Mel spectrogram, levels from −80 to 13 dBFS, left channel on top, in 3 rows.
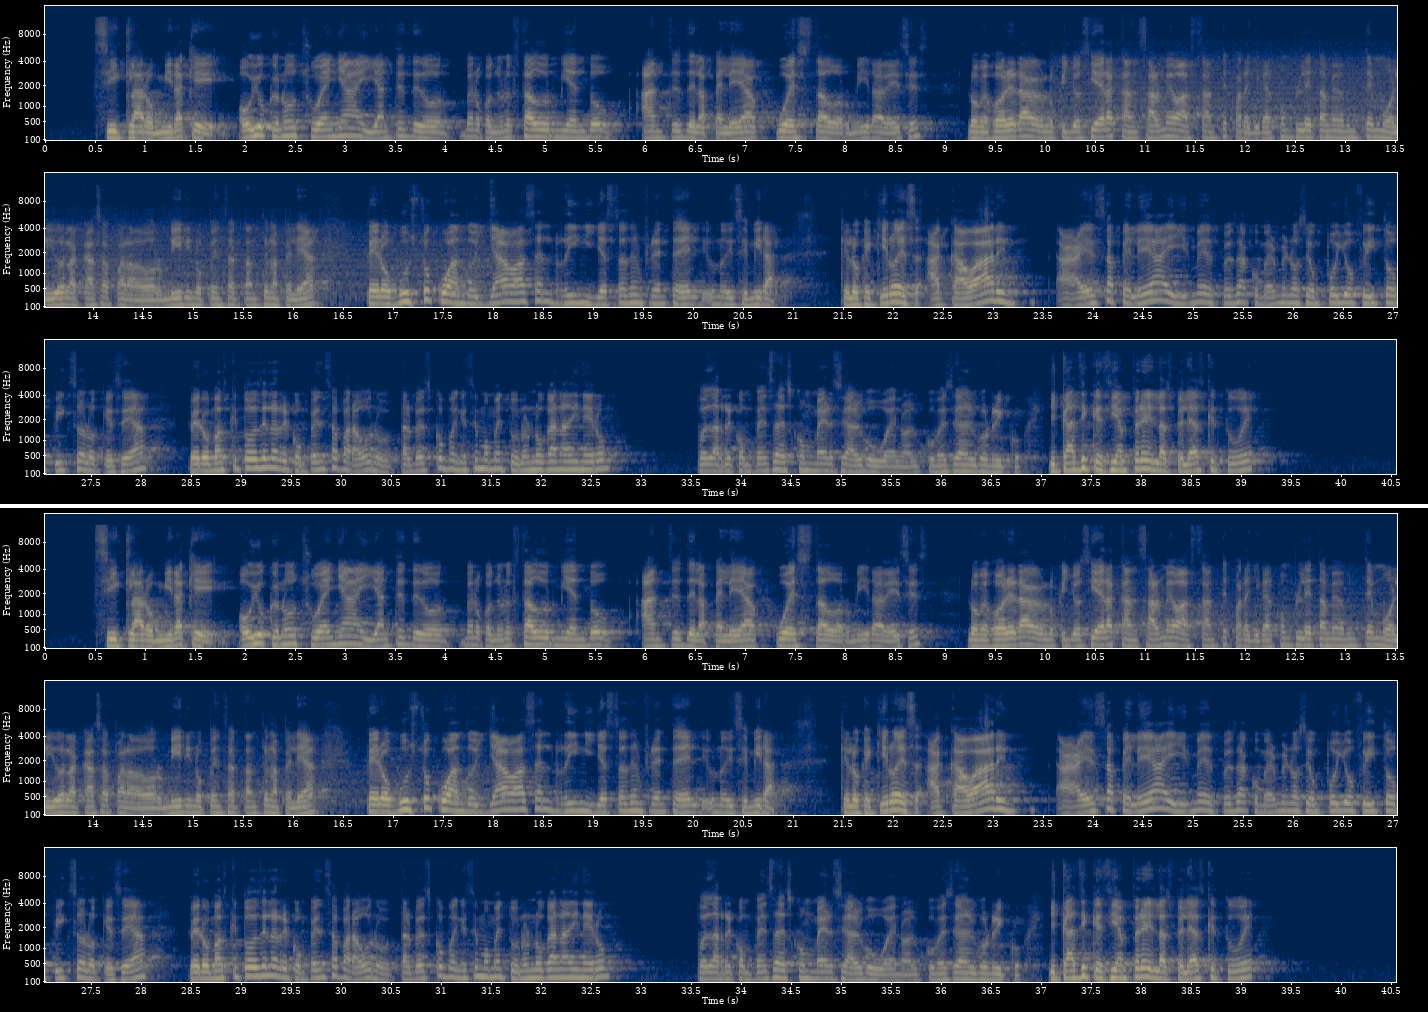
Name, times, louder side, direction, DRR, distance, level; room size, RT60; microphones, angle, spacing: voice 1, 0.5-5.7 6.0-8.8 9.2-21.2 21.5-23.2 23.6-28.1 28.5-32.7 33.6-39.1, equal, 5° right, 8 dB, 0.9 m, -25 dB
sound 1, 10.0-18.3, left 4 dB, 55° left, 3.4 m, -47 dB
29.5 x 27.5 x 5.5 m, 0.80 s
head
